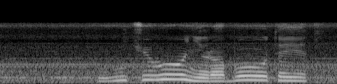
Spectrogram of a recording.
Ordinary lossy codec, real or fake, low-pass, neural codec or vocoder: none; real; 7.2 kHz; none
